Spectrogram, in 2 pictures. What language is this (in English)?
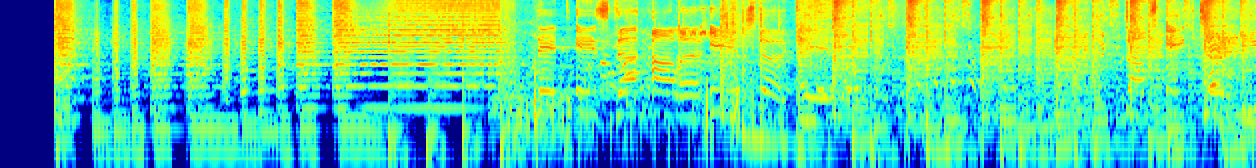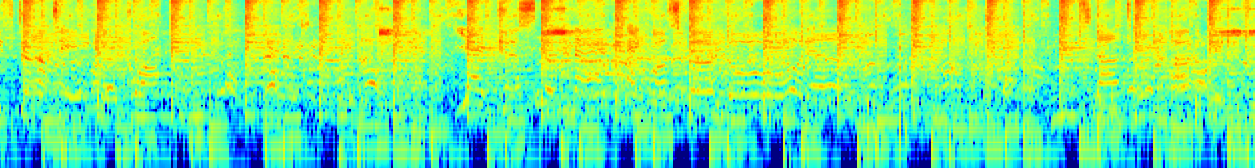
Greek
